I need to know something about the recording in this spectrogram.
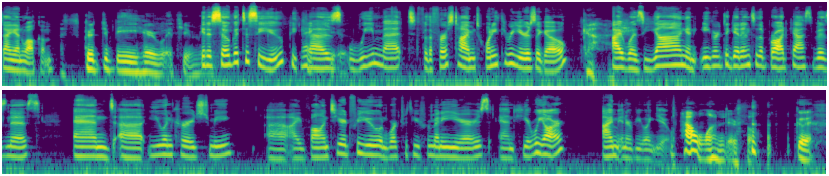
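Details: Adult woman speaking; normal voice.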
